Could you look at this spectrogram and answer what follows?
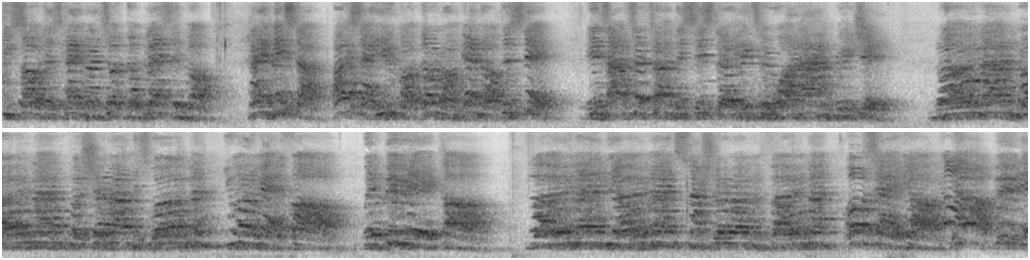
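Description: A class of young children singing together in unison, in phrases a few seconds long with short breaks between.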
